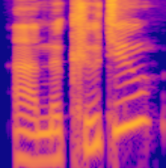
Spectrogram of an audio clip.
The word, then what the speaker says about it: Mukurtu: So, for example, there's a program called Mukurtu. It's spelled Mukurtu, but it looks like off their website it's Mukurtu.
